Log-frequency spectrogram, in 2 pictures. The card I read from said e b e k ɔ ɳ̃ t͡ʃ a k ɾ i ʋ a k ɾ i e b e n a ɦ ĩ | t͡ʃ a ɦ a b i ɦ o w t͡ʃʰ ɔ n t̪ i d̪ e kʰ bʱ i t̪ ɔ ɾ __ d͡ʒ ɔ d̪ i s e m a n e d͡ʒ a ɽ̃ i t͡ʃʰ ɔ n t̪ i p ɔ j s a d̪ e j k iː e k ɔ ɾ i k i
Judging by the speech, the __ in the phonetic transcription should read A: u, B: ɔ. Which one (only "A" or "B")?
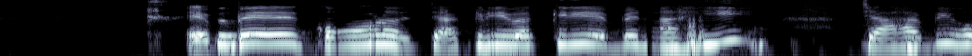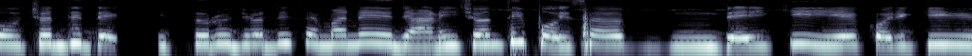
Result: A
